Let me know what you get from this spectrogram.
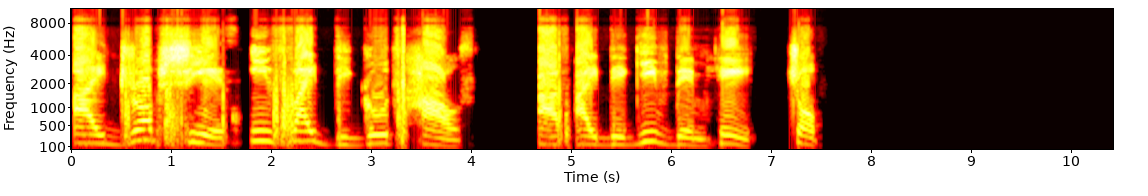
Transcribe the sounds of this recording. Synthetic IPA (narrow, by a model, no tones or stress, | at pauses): ajdɹɔpʃizĩnsaɪd̚ːiɡutshaʊs | asajdeɡivdɛ̃mhe | t͡ʃɔp̚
